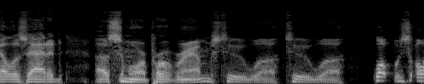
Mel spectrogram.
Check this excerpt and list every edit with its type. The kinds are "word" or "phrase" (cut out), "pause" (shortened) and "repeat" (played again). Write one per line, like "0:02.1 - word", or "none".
0:02.9 - repeat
